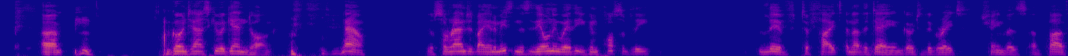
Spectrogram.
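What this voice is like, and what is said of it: Villainous British accent. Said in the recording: “I'm going to affect the equivalent of the British accent for evil”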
